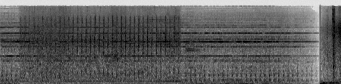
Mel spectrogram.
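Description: Helicopter engine and rotor drone heard from inside the cockpit, steady, with a regular rotor chop. About six seconds in it cuts off abruptly and a sudden louder low rumble takes over.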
